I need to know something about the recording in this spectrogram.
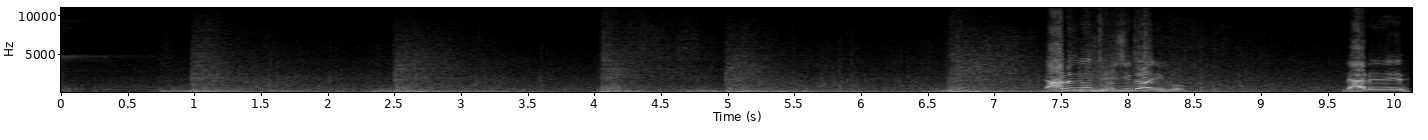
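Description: Metal weapons clang and strike in a fight.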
